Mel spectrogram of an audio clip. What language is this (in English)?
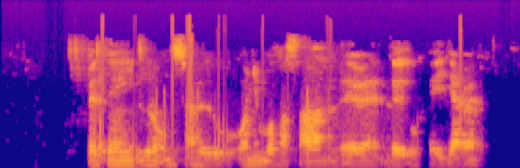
Guarani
